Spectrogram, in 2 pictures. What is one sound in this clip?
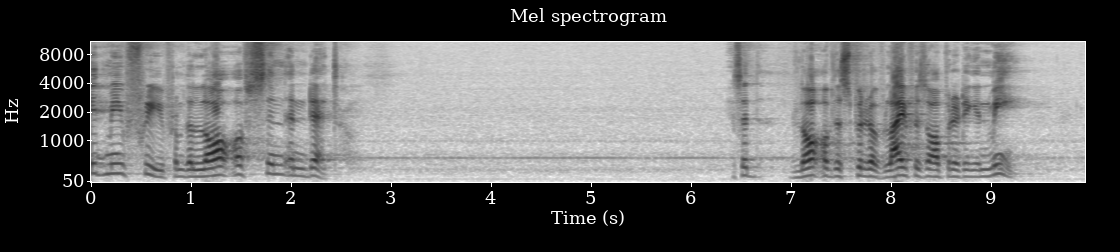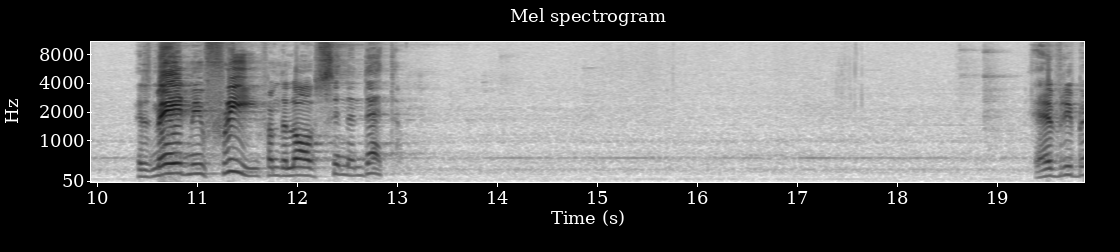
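A middle-aged man speaks with animation through a microphone, in bursts with long pauses.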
